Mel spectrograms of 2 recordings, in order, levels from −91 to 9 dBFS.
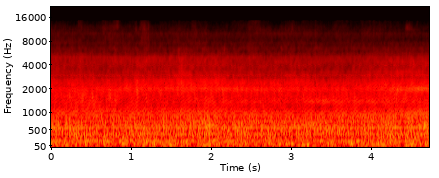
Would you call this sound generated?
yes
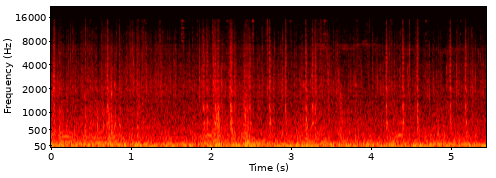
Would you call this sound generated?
yes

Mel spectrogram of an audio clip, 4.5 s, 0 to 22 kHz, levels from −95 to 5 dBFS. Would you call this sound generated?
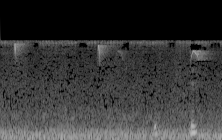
no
